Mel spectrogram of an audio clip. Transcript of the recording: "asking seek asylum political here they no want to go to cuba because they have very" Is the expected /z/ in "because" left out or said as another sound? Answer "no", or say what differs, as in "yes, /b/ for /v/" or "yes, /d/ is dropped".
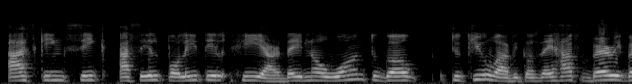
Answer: yes, /s/ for /z/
